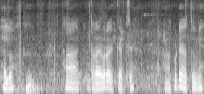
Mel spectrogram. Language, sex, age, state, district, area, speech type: Marathi, male, 18-30, Maharashtra, Satara, rural, spontaneous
